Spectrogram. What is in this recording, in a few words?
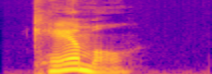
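"camel", English; FoodChain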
